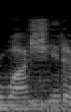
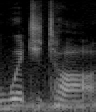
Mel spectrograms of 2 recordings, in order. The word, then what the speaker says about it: Ouachita: Searching for Ouachita Baptist University. Back in Texas, everybody pronounces it Wichita, but really, it's Ouachita.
